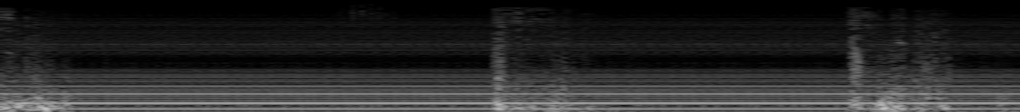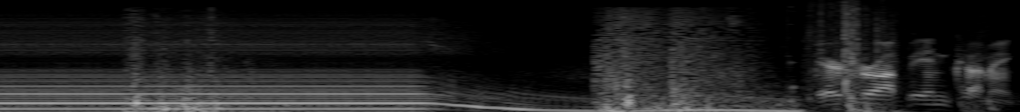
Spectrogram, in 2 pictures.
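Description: A car engine drones steadily, then winds down.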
